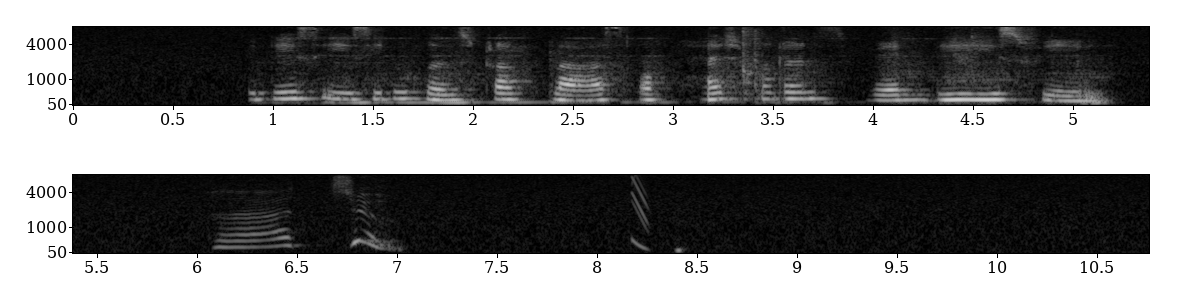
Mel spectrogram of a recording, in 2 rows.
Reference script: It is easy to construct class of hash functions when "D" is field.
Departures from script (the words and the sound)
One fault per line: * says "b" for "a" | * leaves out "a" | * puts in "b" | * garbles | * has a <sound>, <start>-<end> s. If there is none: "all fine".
* has a sneeze, 6.0-7.1 s
* has a chirp, 8.2-8.3 s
